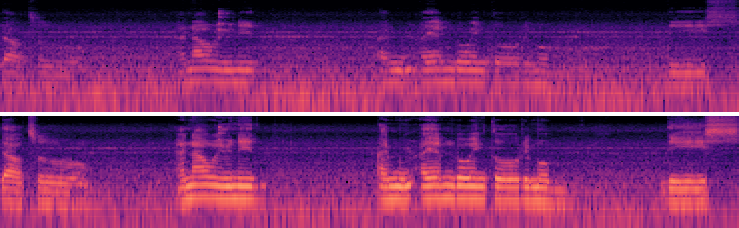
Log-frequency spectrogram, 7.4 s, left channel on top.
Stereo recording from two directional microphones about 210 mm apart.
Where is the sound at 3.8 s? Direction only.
55° right (ahead or behind).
